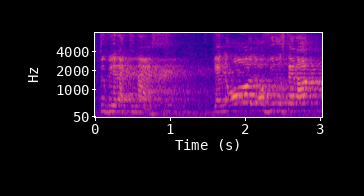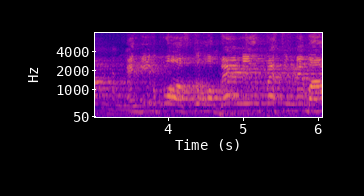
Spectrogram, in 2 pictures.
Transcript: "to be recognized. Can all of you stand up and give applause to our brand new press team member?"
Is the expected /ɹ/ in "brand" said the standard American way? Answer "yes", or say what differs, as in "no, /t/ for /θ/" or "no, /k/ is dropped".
no, /ɹ/ is dropped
